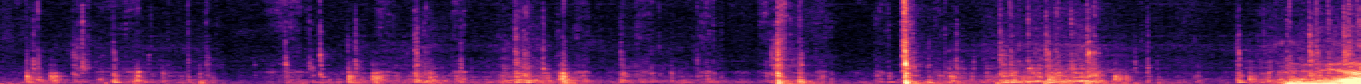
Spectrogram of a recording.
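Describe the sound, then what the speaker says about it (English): A sewing machine stitches fabric with a rhythmic mechanical whirring and clatter that runs in bursts, while people talk over it, and a louder burst comes at the end. "So I'll sew that one."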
